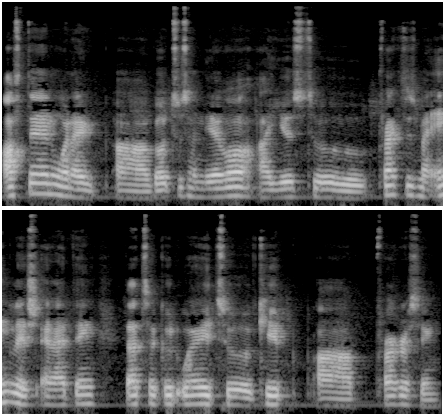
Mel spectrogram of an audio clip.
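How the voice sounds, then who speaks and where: A young man speaks English, his tongue showing through. He talks at an unhurried, slow pace and often stops to search for words with ums. His voice sits at an ordinary middle pitch. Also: fairly bright tone, low-quality recording. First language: Spanish. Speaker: student vlogger. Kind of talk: casual personal vlog.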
